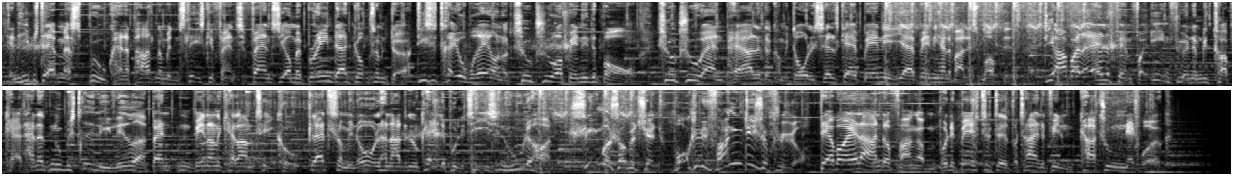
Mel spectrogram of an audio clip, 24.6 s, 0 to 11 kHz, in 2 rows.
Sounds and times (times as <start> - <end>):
Speech: 0.0 - 24.0
Music: 0.0 - 24.5.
